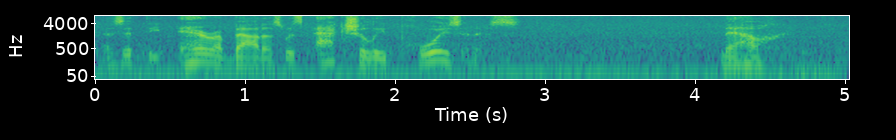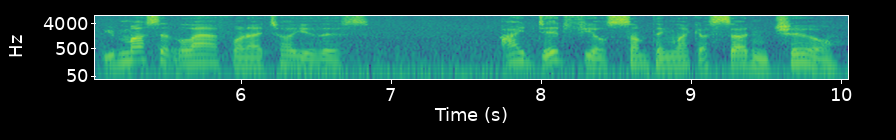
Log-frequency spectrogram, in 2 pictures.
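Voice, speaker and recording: A man performs an earnest, superstitious traveler in an audio drama, brooding and a little hesitant. His voice sits at a middle pitch over faint background ambience. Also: unhurried, a little hiss or hum, lightly acted. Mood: grave, haunted. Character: uneasy, superstitious yachting companion, adult man, earnest.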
